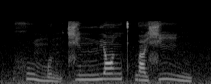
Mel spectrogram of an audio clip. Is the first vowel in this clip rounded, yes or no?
yes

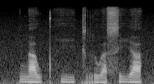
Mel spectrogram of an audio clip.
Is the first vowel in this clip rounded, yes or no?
no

